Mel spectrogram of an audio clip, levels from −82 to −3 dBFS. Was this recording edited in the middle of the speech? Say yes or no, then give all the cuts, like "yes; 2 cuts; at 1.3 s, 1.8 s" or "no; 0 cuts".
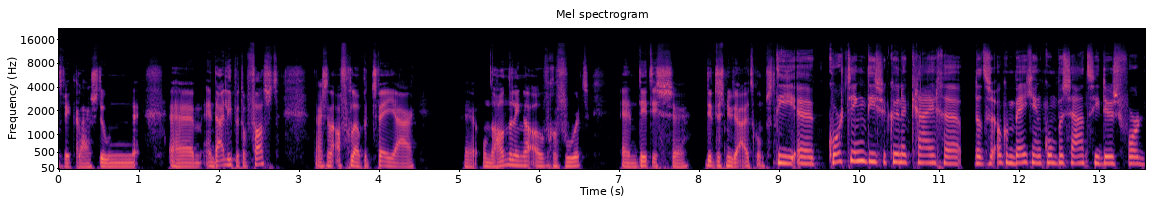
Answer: no; 0 cuts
